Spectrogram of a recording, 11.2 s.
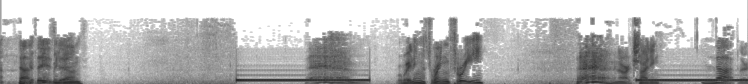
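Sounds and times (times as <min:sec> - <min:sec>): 
speech: 0:00.0 - 0:01.3, 0:06.0 - 0:07.3, 0:08.6 - 0:11.2
telephone keypad dialing tones: 0:03.6 - 0:04.6, 0:09.9 - 0:11.2.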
